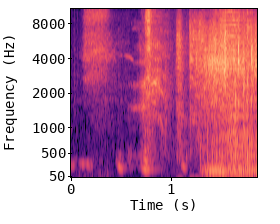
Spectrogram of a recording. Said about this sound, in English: Quark fires up the chainsaw and cuts at the massive tree while Todd and Margo walk away in disgust.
